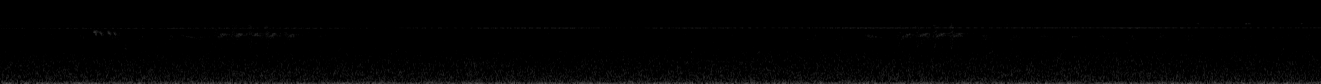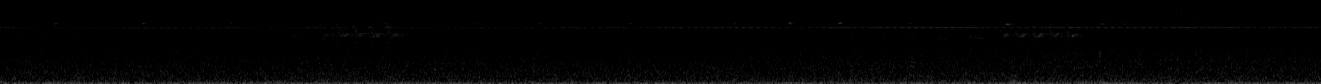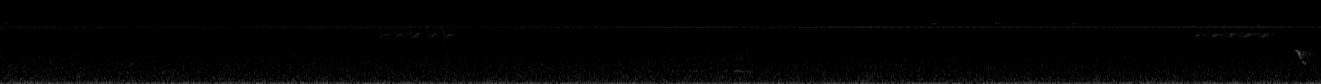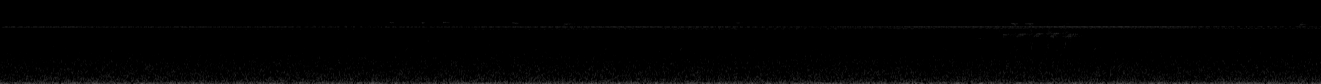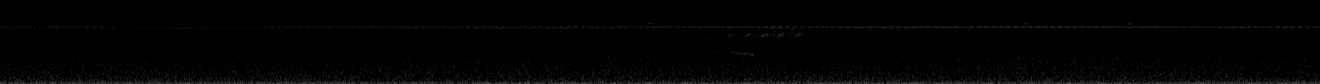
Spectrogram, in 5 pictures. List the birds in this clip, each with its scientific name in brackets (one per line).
Black-tailed Oriole (Oriolus percivali)
Cinnamon Bracken-Warbler (Bradypterus cinnamomeus)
